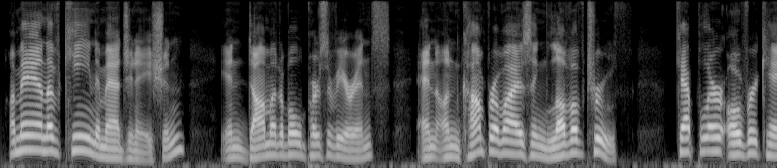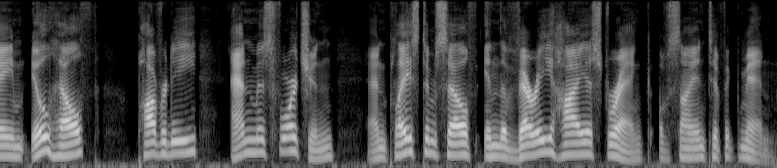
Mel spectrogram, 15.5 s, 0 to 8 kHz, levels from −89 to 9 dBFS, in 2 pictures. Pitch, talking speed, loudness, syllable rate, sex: 150 Hz, 115 wpm, -18 LUFS, 4.7 syllables/s, male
